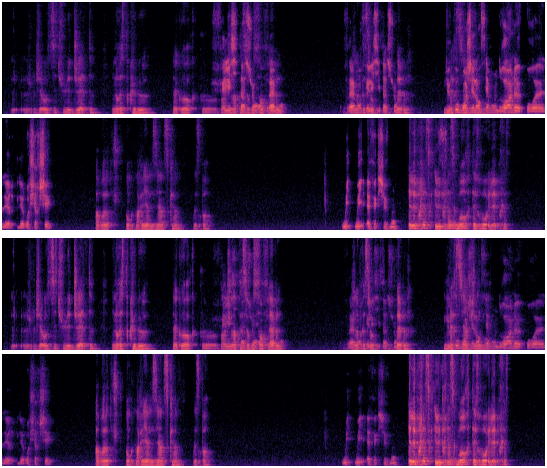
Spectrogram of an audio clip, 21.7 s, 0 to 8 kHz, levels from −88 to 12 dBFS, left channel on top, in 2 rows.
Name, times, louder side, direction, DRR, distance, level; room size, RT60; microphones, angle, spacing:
voice 1, 0.2-1.9 2.2-3.0 3.4-5.6 7.0-7.5 7.9-8.2 8.8-9.8 12.7-15.0 19.0-21.0, right 3 dB, 35° right, 0.5 m, -28 dB
voice 2, 4.3-5.6 6.9-7.9 8.9-11.8 17.7-18.8 19.8-20.2, left 7 dB, 55° left, 0.3 m, -29 dB
7.6 x 5.8 x 3.5 m
head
